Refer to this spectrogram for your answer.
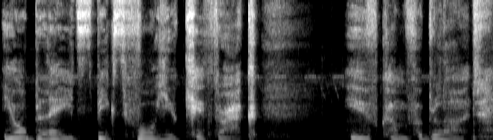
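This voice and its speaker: A put-on character voice growls at a middle pitch. The pace is very slow. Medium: video game. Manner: harsh, clipped, defiant.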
